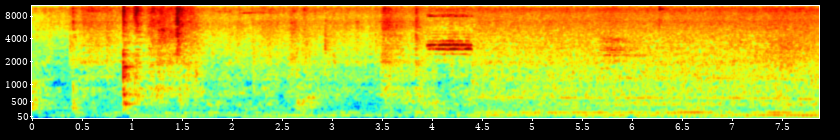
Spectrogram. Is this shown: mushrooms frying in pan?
yes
